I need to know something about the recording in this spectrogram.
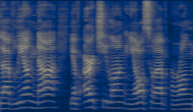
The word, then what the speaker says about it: Aoriqileng: yep you got it so it's archie long archie long not ayori ki lang it's r chi long if you're going to with the pronunciation and he's coming out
